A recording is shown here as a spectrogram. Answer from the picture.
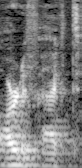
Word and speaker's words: RTFKT: a company a company called artifact it's spelled rtfkt but artifact is a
